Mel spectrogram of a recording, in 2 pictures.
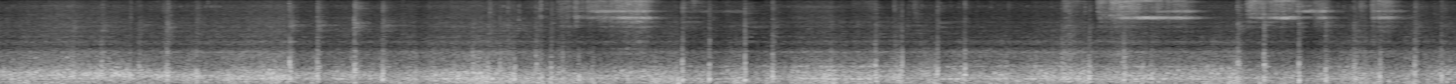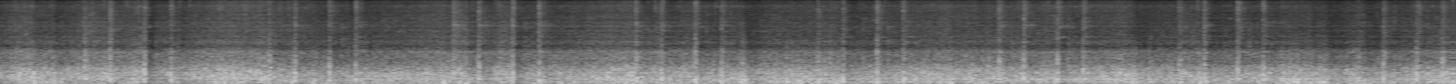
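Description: Railway carriage running along the track, heard from an open carriage window: a steady rumble of wheels on rail with frequent rail clicks. High-pitched wheel squeal comes in about six seconds in, and again from about eleven to fourteen seconds in.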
